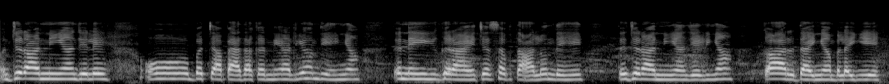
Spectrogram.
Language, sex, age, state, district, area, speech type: Dogri, female, 45-60, Jammu and Kashmir, Samba, rural, spontaneous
